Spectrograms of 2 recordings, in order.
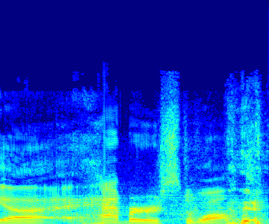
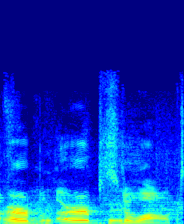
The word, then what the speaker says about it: Herbstwald: I was wondering how you pronounce that. Let me see what I would have said. – Sure. – It looks like a... that's a Haberstwald. – There you go. Close enough. – Herbstwald.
